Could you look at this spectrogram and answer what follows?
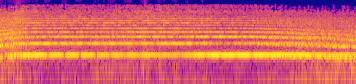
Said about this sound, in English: Sound the alarm. Somebody out there, sound the alarm. It's time for giveaways, okay? Where's the alarm? Where's the alarm? Here it is. Oh. Oh, yeah. It's alarm time, baby.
